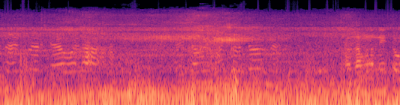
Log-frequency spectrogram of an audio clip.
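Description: A motorbike passes close by.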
